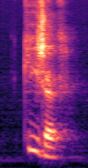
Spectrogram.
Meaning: voter
- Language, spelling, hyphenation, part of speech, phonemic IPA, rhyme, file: Dutch, kiezer, kie‧zer, noun, /ˈki.zər/, -izər, Nl-kiezer.ogg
